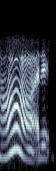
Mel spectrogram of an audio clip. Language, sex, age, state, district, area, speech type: Odia, female, 30-45, Odisha, Sambalpur, rural, conversation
